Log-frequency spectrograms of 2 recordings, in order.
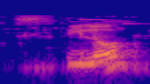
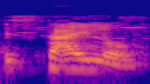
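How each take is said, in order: First: The word is said with a French pronunciation. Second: The word is said with an English pronunciation. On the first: The speaker calls it right. "Un stylo" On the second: The speaker calls it wrong. "quítense el chip inglés. No se pronuncia stylo"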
